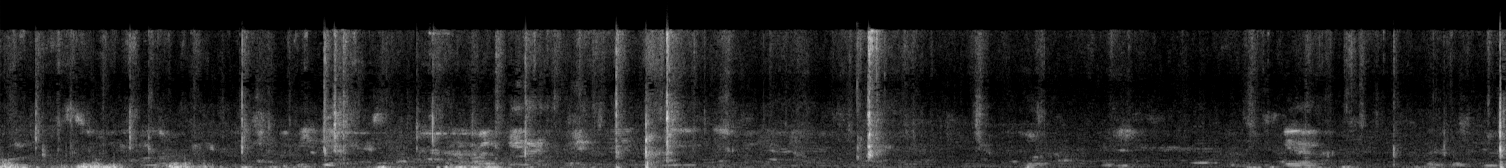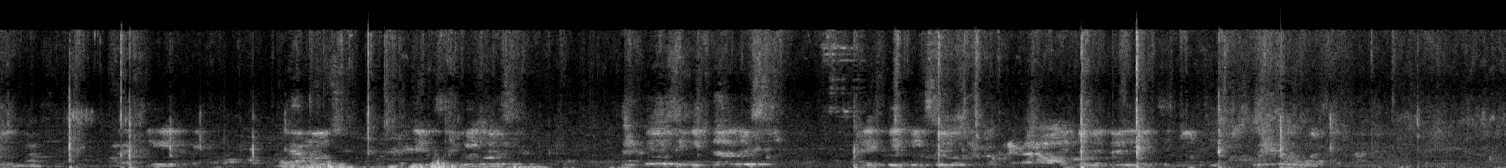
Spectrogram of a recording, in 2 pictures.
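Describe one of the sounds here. A man talks close to the microphone.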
